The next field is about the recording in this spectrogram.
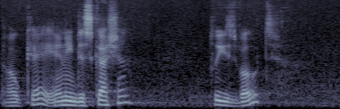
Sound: none

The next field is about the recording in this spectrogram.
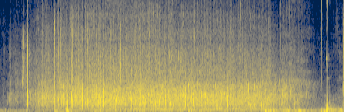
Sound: applause

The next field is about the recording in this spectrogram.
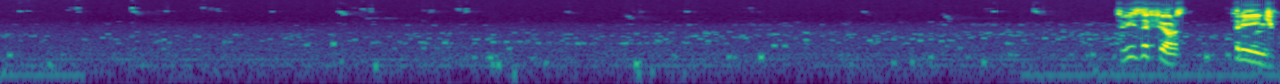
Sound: birds chirping

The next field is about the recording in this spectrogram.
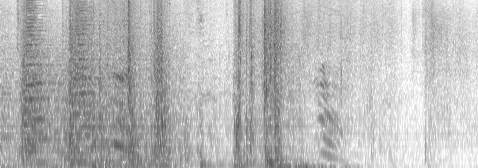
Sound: grunting

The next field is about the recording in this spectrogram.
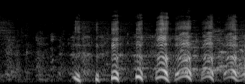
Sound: chuckling

